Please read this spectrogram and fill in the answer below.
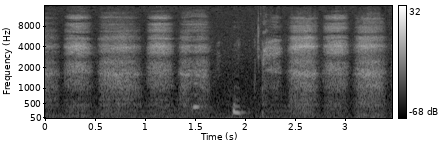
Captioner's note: gasps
